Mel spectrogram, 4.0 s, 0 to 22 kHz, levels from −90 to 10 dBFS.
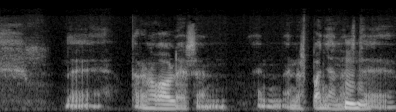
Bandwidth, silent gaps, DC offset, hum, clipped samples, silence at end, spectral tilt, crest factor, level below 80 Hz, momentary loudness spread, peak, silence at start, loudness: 12.5 kHz; none; under 0.1%; none; under 0.1%; 0 s; -6 dB/octave; 20 dB; -64 dBFS; 17 LU; -4 dBFS; 0 s; -24 LUFS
